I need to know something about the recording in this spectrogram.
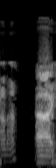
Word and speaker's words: Branagh: Kenneth, I'm saying his name wrong, Branagh. No, that's his name. Kenneth okay. Branagh.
